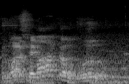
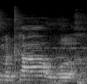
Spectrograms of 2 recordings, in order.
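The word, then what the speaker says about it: Maka Wuhu: Maka woohoo or as I thought it was pronounced Mak wo Mak woo W it's pronounced MAA wo we then discovered that here everyone has the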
